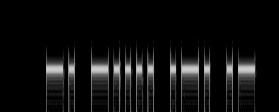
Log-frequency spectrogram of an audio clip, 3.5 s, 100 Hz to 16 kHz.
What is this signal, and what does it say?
Morse code, heard as a keyed tone, about 17 wpm, 700 Hz. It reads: N6RA
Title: Easy Call Signs Repeated 3x - 17wpm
